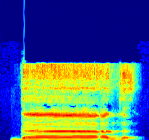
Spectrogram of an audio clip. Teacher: 7 নম্বর মাখরাজ, জিহ্বার গোড়ার কিনারা সামনের উপরের এক পাশের দাঁতের গোড়ার সঙ্গে লাগিয়ে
